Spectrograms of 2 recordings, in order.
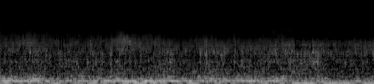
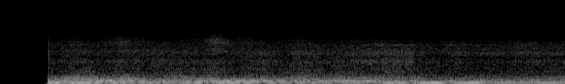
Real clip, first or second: second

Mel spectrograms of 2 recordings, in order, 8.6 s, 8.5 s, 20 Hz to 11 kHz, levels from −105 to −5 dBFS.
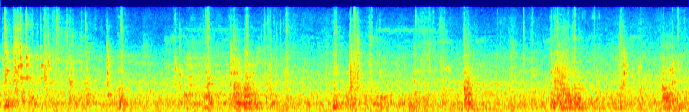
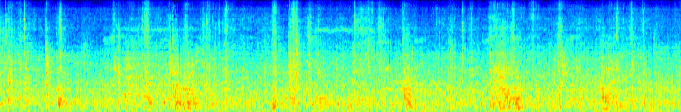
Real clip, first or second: first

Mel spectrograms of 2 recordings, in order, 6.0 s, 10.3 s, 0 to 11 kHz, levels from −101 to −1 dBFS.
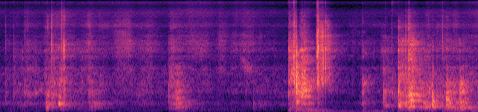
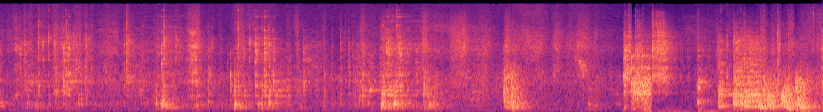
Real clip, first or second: second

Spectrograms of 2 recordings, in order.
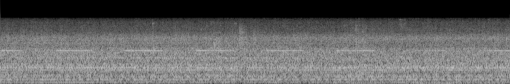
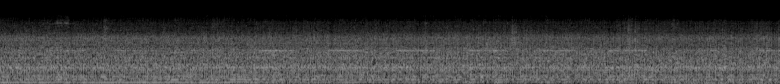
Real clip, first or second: first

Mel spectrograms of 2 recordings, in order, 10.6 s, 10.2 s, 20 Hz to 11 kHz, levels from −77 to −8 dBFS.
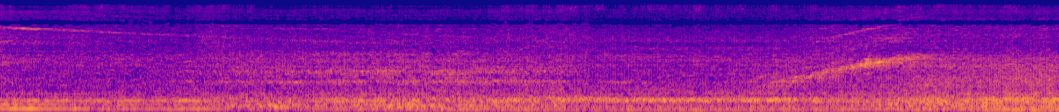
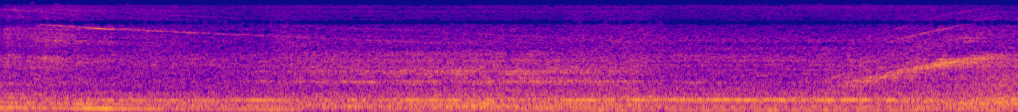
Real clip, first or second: second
